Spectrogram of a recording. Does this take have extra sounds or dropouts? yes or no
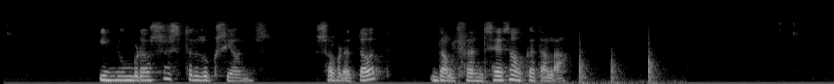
yes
